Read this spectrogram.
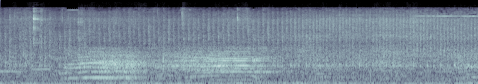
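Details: Cattle arriving by truck in Indonesia, two truckloads including one very large animal; a single hoarse, breathy moo swells and fades over the middle seconds, with engine rumble and distant voices underneath.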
